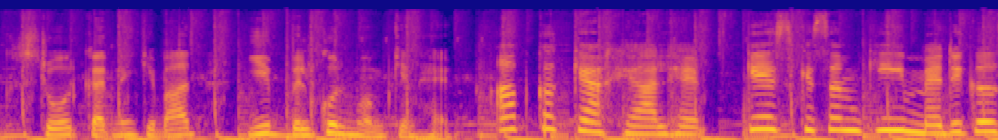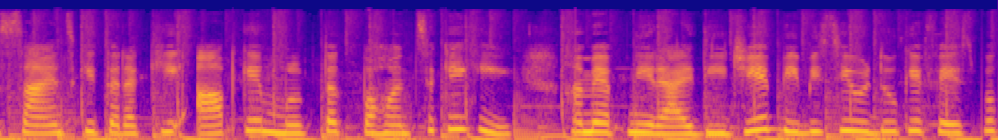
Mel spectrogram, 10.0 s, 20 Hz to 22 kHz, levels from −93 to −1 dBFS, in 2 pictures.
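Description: From 0.15 s to about 9.15 s, a short click recurs every 1.29 s, about seven in all. These are clock drift buffer slips, likely from two devices running on separate clocks that differ by roughly 1000 ppm, so the buffer between them periodically drops or repeats a block of a few dozen samples. On a waveform each slip shows as a discontinuity; on a spectrogram it appears as a thin vertical broadband line at evenly spaced intervals.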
